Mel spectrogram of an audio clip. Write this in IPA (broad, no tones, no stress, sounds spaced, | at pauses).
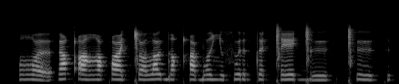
ʁʷ ə | ə qʼ ɤ ʁ ɯ qʷ e ǀ ɵ lˠ ɯ d̪ ɯ qʰ ɛ b ɤ ʎ ə sʷ ə r t ə ǀ e ɡ͡ǀ ɨ | ǀʰ ɨ k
